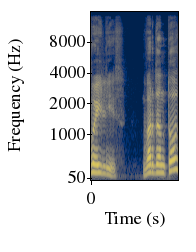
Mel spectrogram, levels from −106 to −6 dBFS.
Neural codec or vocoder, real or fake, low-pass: vocoder, 44.1 kHz, 128 mel bands every 512 samples, BigVGAN v2; fake; 14.4 kHz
